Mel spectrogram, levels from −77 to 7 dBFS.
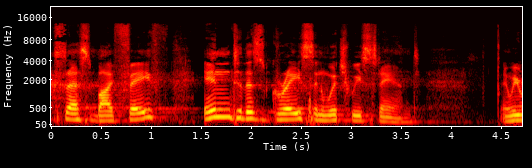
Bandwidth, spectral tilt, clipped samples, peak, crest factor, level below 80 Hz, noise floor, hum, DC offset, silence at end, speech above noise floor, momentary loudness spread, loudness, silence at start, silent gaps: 13.5 kHz; -4.5 dB/octave; under 0.1%; -6 dBFS; 18 dB; -64 dBFS; -56 dBFS; none; under 0.1%; 0 s; 31 dB; 14 LU; -24 LUFS; 0 s; none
